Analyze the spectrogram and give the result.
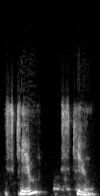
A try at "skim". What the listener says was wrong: This one here, letter I, you are pronouncing with the same sound of this letter. This one, we have the sound of E, scheme. This one, it's not E, it's scam.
